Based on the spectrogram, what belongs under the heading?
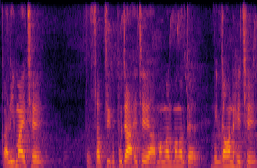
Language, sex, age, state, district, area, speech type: Maithili, female, 60+, Bihar, Saharsa, rural, spontaneous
